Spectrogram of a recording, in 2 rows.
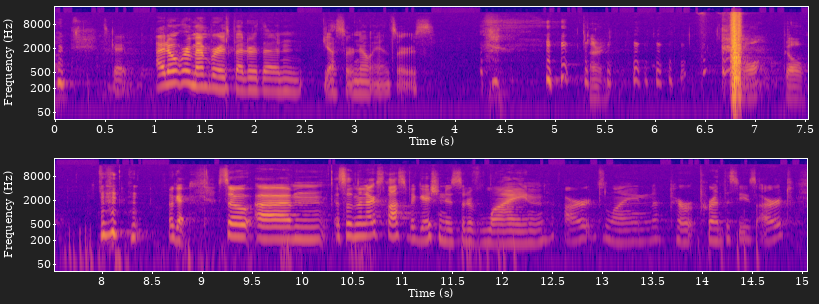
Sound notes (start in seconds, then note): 4.2 laughing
